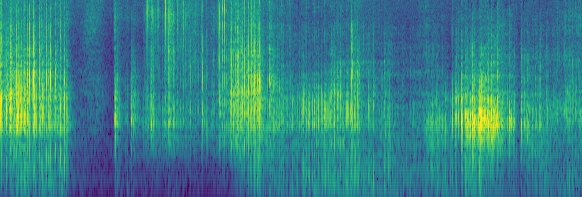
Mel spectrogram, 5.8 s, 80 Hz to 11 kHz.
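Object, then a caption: Textured plastic globe lamp. Long acrylic nails scratch and tap across a lit, hollow, textured plastic globe lamp with a galaxy print. The result is dense, crackly scraping with light tapping and a hollow, bright tone centered near 1.3 kHz. A brief near-silent pause comes about one second in, and the scratching swells louder toward the end.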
